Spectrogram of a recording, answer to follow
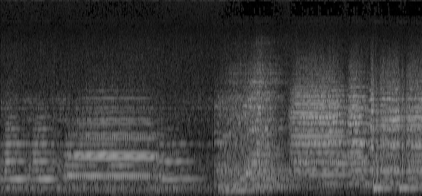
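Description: Orchestral music with brass: held notes for about three seconds, then a fuller, louder chord comes in and carries on to the end.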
